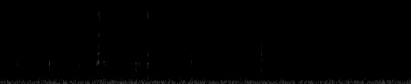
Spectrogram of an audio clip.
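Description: Near silence with a few faint clicks and a light paper rustle about a second in, and one more click a little later, as a picture-book page is turned.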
